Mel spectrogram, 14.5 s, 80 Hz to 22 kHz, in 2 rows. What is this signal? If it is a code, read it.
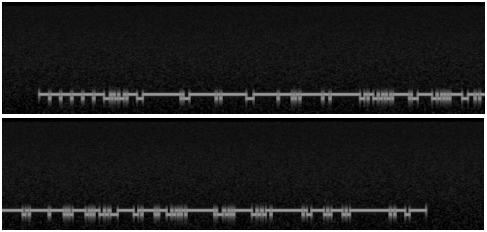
RTTY (45.45 baud, 170 Hz shift), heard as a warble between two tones, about 640 Hz centre. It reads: OE5FKN DE YO0SR TNX FER CALL.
